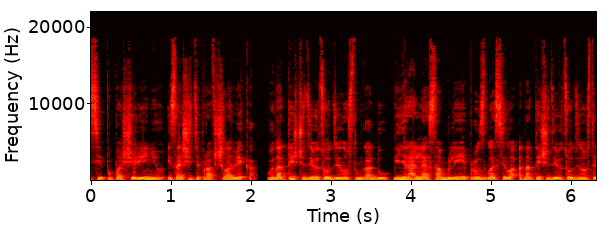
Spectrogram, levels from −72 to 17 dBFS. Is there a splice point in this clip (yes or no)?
yes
